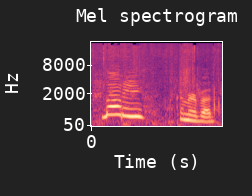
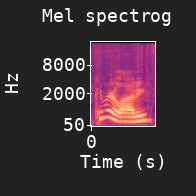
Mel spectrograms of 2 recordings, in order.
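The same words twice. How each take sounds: First: Much higher coaxing call; high sing-song call to the dog. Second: Said in the usual way. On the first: Real, not acted. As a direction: lift the voice high to coax the dog over. Calling dog again, higher.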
